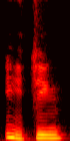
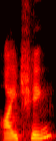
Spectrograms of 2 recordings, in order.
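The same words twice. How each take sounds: First: It is pronounced the way Mandarin speakers say it. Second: It is pronounced the way English speakers say it. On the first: "That's the correct pronunciation in Mandarin" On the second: "as people normally say in English"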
